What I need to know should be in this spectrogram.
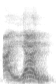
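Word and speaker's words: עין: this is ayrian for I right and it's pronounced aan in the Hebrew right and it means I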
